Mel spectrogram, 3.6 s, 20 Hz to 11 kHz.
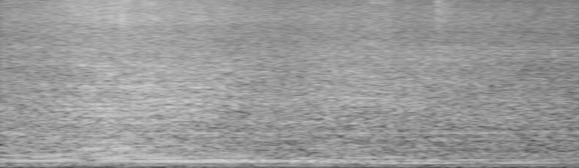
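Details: Small 150 W 12 V-to-220 V inverter, fuse jumpered, forced to run a rusty Shimizu water pump rated 300 W, loading about 170 W: a steady low hum with a coarse buzzy edge and a pulsing throb. Overloaded inverter, motor straining.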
